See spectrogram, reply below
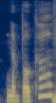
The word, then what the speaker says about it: Nabokov: I think it's correctly pronounced Nabokov.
